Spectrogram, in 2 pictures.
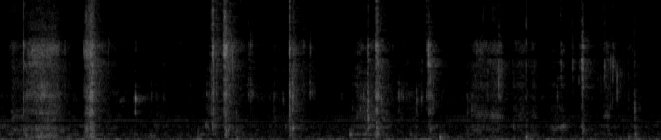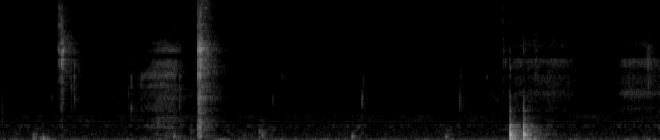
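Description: A person eating noodles close to the microphone: slurping at the start, then irregular wet chewing and mouth sounds. There is one louder sharp knock near the end.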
